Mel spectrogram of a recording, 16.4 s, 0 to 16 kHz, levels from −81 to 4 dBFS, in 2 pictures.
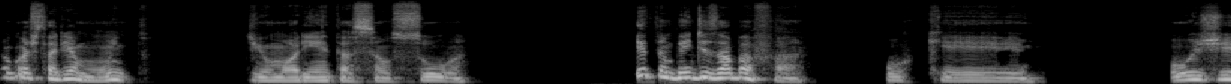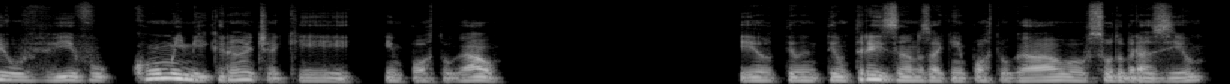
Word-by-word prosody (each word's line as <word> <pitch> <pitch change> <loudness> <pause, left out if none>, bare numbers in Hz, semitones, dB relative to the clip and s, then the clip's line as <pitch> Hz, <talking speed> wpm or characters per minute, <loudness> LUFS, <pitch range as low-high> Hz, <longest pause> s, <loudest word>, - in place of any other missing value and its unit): eu 195 - -5
gostaria 170 -5 +2
muito 115 +2 -2 0.6
de 110 - -4
uma 100 0 -1
orientação 100 -2 -1
sua 90 -1 -3 1.1
e 275 +1 +2
também 200 -5 +4
desabafar, 180 - +3 0.5
porque 100 -5 -6 1.0
hoje 135 +4 +2
eu 125 -3 +2
vivo 110 +2 -3
como 170 +3 +6
imigrante 125 -3 +3
aqui 90 -2 -6 0.2
em 100 - -5
Portugal 100 +1 0 1.6
e 100 - -3
eu 100 -1 -2
tenho 105 -3 -3
eu 100 - -5
tenho 110 -2 -1
3 140 +1 +4
anos 105 -1 -1
aqui 100 -1 -1
em 95 - -3
Portugal, 100 +2 0
eu 100 -2 -3
sou 90 +4 -1
do 105 - -1
Brasil 90 +4 -1
105 Hz, 120 wpm, -26 LUFS, 100-130 Hz, 1.6 s, como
